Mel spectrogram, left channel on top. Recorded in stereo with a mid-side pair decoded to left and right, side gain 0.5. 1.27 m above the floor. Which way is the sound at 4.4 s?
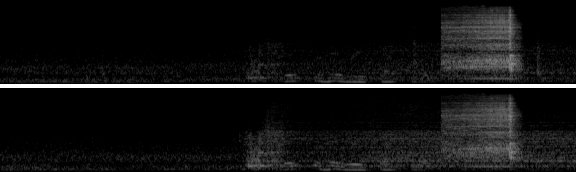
15° left.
